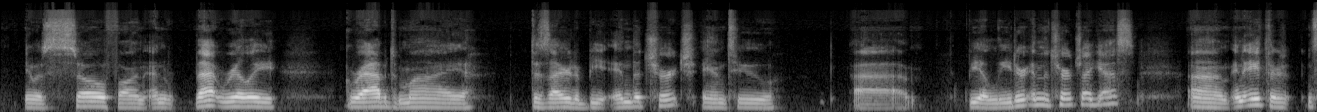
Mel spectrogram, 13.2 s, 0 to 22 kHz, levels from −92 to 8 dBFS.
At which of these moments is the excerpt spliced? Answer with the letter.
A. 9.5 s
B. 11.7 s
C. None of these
C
